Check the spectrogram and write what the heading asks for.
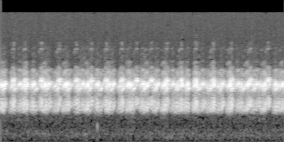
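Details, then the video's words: Tree frogs singing at night at a forest pond in mid-April in north-east Italy; a dense chorus of rapid, rattling croaks overlapping continuously, many frogs calling at once with no other sounds. "relaxing forest pond by night with singing tree frogs"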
